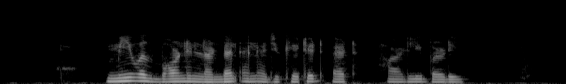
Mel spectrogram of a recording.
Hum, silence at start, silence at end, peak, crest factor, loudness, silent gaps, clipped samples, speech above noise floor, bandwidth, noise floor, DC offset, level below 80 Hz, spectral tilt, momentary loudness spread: none; 0.65 s; 1 s; -16 dBFS; 18 dB; -34 LUFS; none; under 0.1%; 33 dB; 10.5 kHz; -66 dBFS; under 0.1%; -60 dBFS; -9 dB/octave; 12 LU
